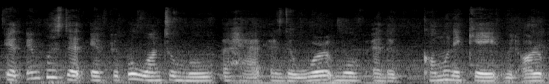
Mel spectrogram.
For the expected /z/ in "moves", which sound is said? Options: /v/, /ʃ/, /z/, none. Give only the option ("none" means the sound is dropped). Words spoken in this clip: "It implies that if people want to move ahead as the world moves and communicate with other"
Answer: none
